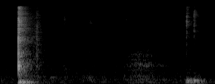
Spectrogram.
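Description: Computer keyboard keystrokes while typing code: one sharp key press just after the start and another couple of key clicks near the end, with quiet between.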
